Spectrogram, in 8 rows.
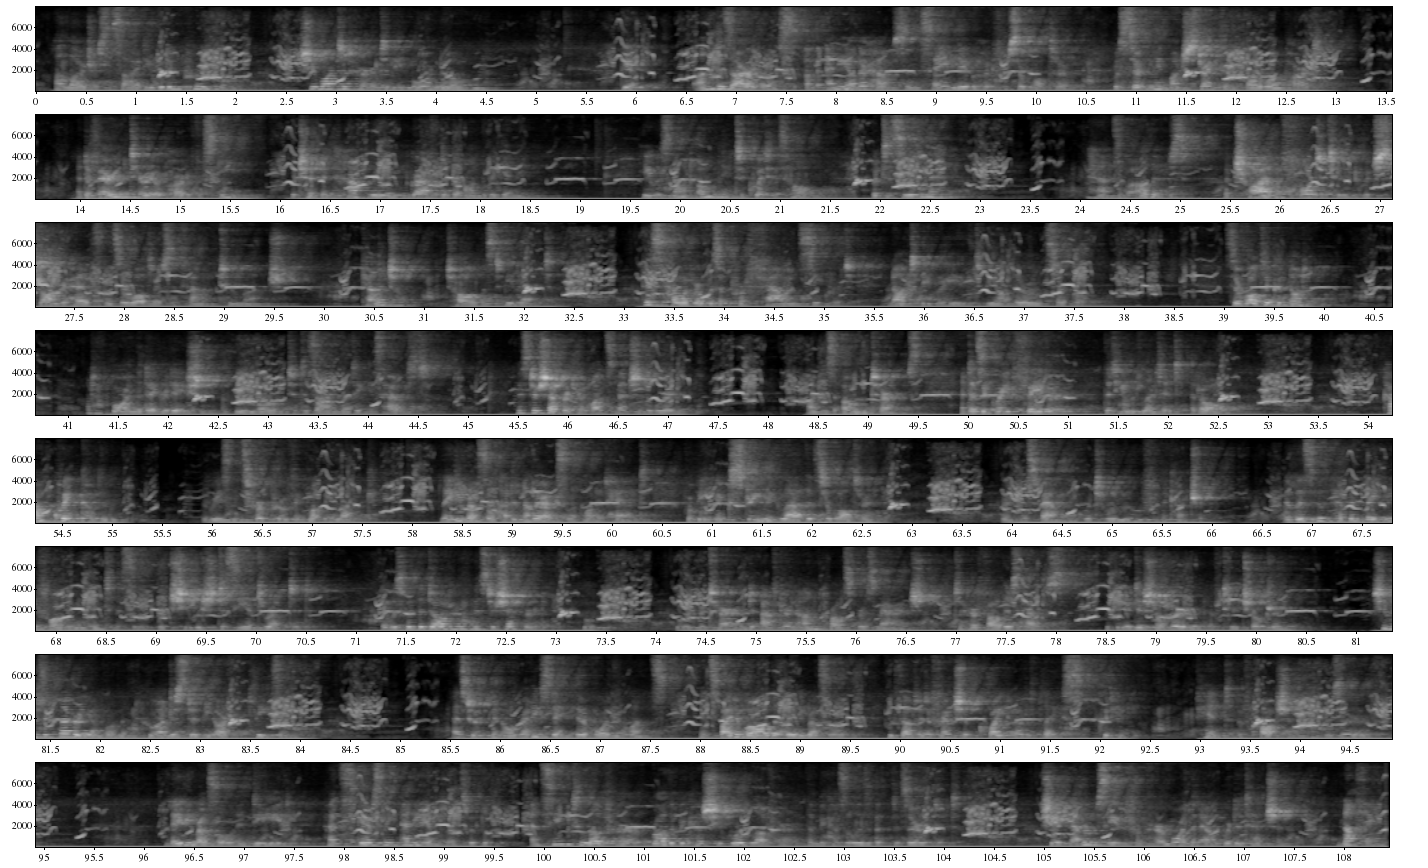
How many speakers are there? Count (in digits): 1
